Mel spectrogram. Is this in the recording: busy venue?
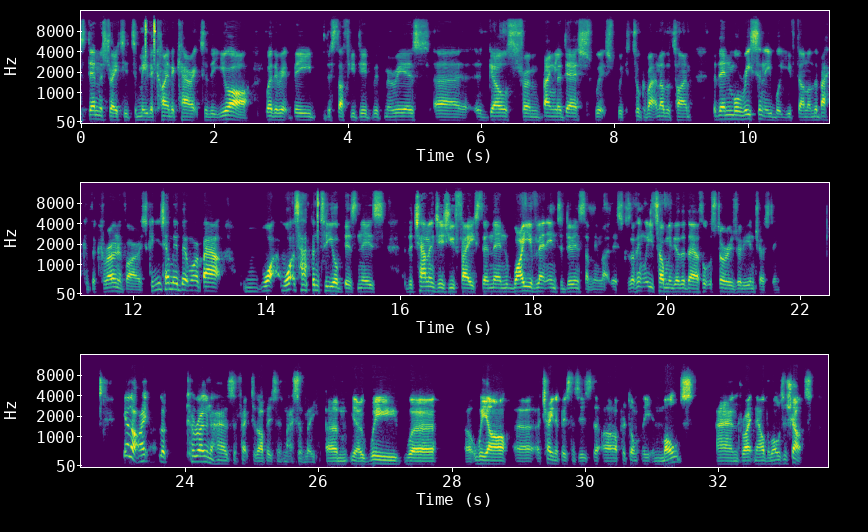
no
